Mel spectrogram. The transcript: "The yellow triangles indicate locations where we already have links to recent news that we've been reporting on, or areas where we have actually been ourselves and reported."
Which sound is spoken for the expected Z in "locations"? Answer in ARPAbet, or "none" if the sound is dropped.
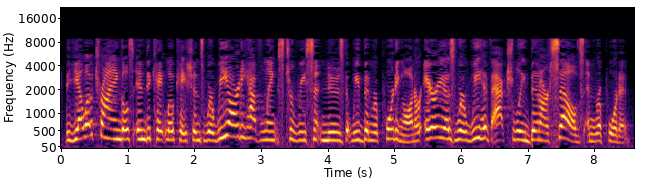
Z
